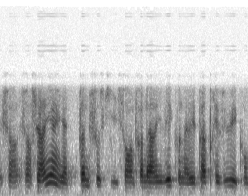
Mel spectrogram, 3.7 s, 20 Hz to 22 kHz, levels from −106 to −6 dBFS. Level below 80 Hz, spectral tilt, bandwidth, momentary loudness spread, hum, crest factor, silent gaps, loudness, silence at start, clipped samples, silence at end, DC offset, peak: -72 dBFS; -7 dB/octave; 3.8 kHz; 10 LU; none; 16 dB; none; -26 LUFS; 0 s; under 0.1%; 0 s; under 0.1%; -10 dBFS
